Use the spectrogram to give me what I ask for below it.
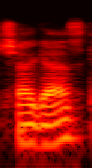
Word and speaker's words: Teagasc: But just by means of introduction, Teagasc is the Irish Agriculture, Food and Development Authority, and it's pronounced Teagasc.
